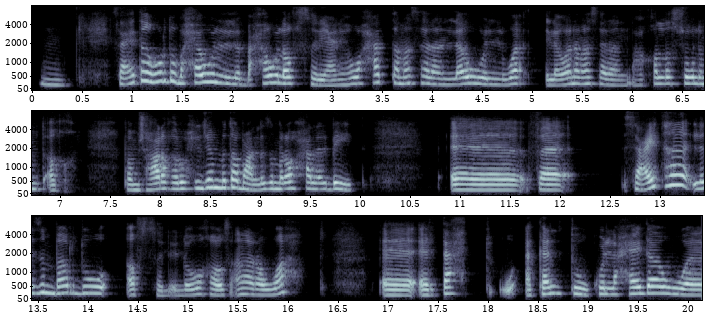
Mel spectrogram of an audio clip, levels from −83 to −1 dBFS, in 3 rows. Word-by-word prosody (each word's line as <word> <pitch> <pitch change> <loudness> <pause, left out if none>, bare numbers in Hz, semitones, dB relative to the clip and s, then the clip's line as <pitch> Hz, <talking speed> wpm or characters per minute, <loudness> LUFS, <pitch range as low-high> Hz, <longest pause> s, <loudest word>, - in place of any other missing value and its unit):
امم، 190 -4 -10 0.5
ساعتها 265 +9 +1
برضه 320 0 +1
باحاول 260 -3 +1
باحاول 250 +5 0
أفصل، 235 -3 -1
يعني 180 +2 -4
هو 235 +2 0
حتّى 275 +1 -5
مثلًا 235 -4 -3
لو 230 +2 +2
الوقت 210 +3 -2
لو 185 +1 -2
أنا 235 +1 0
مثلًا 200 -6 -5
هاخلّص 230 +5 -4
شغل 235 -1 +1
متأخّر، 180 -4 -7 0.5
فمش 190 0 -4
هاعرف 220 +3 +2
أروح 230 +1 +1
الGym 270 +1 +4
طبعًا 225 -8 +3
لازم 220 +2 +1
أروّح 240 +2 +1
على 220 -1 +1
البيت، 215 -2 -1 0.9
آآ 190 -1 +3 1.0
فساعتها 345 +3 +3
لازم 250 +3 +1
برضه 245 -1 -1 0.2
أفصل، 195 -1 -5
اللي 175 +2 -7
هو 205 +4 0
خلاص 190 -4 -2
أنا 210 +2 -2
روّحت 200 +6 -2 0.8
آآ 185 -1 +2
ارتحت 235 +6 -1 0.3
وأكلت 225 +5 -1
وكلّ 210 +1 +1
حاجة 235 +4 +3
و 220 -4 +3
225 Hz, 130 wpm, -22 LUFS, 195-245 Hz, 1.0 s, الGym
